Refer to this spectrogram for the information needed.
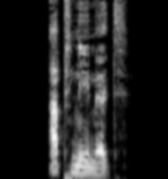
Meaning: second-person plural dependent subjunctive I of abnehmen
- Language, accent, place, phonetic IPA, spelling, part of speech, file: German, Germany, Berlin, [ˈapˌneːmət], abnehmet, verb, De-abnehmet.ogg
